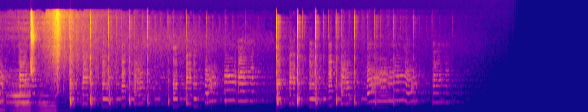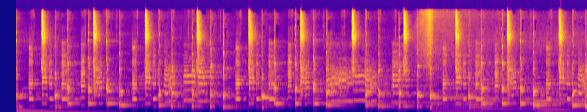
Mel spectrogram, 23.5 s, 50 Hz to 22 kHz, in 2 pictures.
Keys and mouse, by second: 0.1 g, 0.7 click, 1.0-3.6 middle drag, 4.5 middle drag, 5.0 middle drag, 5.4 click, 7.5 ctrl+j, 9.0 ctrl+space, 11.3 shift+click, 11.9-12.2 shift+middle drag, 12.6 click, 13.6 g, 13.7 z, 14.9 click, 15.4 middle click, 16.1 drag, 16.6 shift+click, 18.6 ctrl+p, 20.4 ctrl+space.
